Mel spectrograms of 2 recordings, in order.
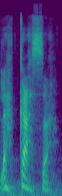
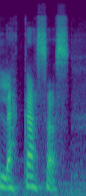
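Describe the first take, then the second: First: The s sounds are aspirated or dropped. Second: Every s sound is fully pronounced. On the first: The article already marks the plural, so the extra s is unneeded. "voy a tratar de emular" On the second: The plural is marked on every word. "lo que hace un montevideano cuando dice"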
